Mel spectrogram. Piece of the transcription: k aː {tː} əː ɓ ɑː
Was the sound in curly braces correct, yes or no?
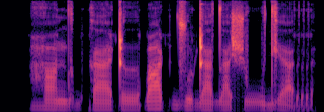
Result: no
